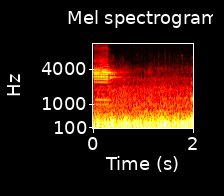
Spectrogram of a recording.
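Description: Motorcycle engine idling steadily. A short high-pitched beep sounds right at the start.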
